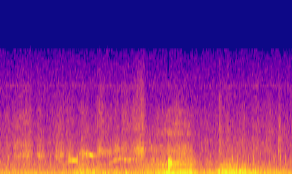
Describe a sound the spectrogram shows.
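A broad brush swishes softly across damp paper.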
